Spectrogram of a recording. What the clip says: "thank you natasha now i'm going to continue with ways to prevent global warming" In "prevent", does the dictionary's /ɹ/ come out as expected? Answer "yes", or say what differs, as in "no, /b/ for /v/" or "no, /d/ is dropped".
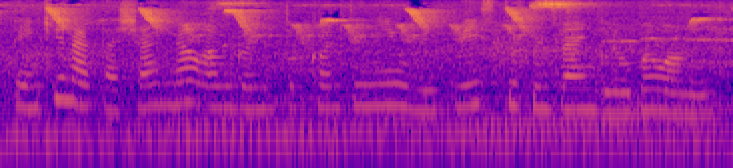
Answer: no, /ɹ/ is dropped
